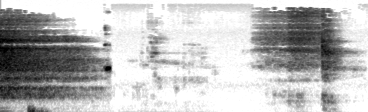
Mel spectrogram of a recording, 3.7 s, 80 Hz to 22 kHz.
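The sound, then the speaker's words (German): Deep breathing during a guided breathing exercise, drawn in through the nose and let out through the mouth. A long, airy exhale is followed by a quiet pause, then another soft, rushing breath. No talk. “Und wir starten einfach mal mit 3 tiefen Atemzügen durch die Nase ein, durch den Mund aus.”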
